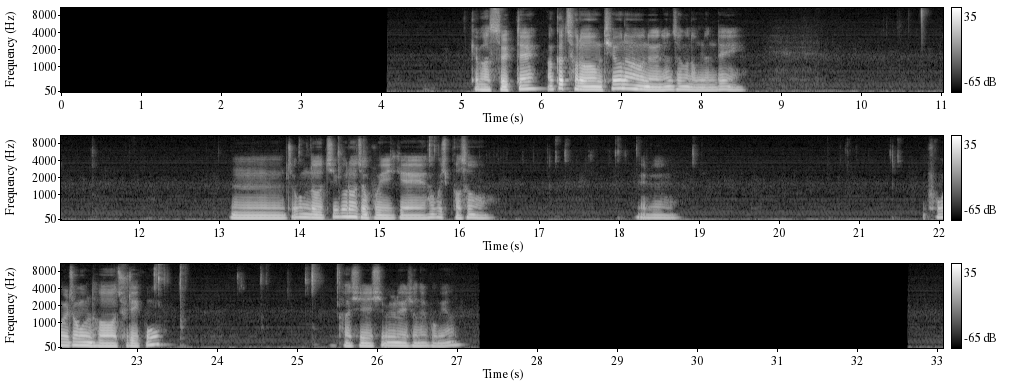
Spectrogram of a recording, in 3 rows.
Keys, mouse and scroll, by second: 3.4 space, 14.0 alt+h, 15.0 click, 15.6 alt+z, 17.2 Tab, 18.0 typing, 21.4 Tab, 23.3 alt+z, 24.6 h, 25.1 space, 32.6 space.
